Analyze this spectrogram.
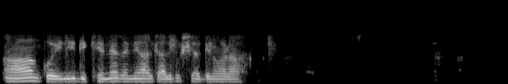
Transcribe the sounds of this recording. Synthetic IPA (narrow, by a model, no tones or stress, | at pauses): ɦãːkoːiːnĩːd̪ɪkʰːeːnɛ̃ːkənjaːlt͡ʃaːliːp̬ʊkʃjaːd̪ɪɽ̃ʋaːlaː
